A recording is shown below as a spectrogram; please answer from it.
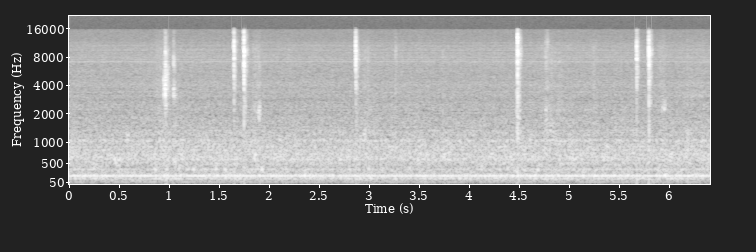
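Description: Near silence with a faint steady hum, broken by a handful of soft computer-mouse clicks, some in quick pairs, scattered through.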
